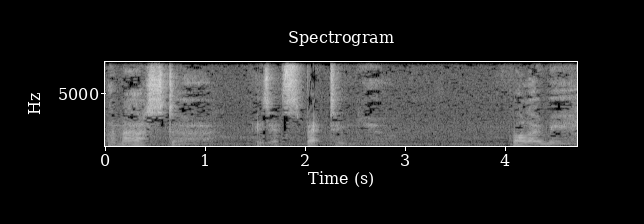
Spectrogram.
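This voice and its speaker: Using a put-on character voice, a man speaks at a fairly low pitch and a fairly slow pace, with clear background noise behind him. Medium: solo performance. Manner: curt, expressionless.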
